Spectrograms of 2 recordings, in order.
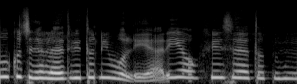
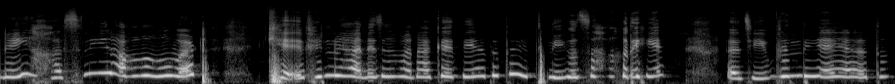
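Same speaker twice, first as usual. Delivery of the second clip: higher, louder, laughing through the words; laughing while talking; 4 semitones higher, 5 dB louder than usual. Acted. Friend laughs while calming angry Sana, laughing. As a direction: chuckle as you deny laughing. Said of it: "हंस रहा है तू".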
